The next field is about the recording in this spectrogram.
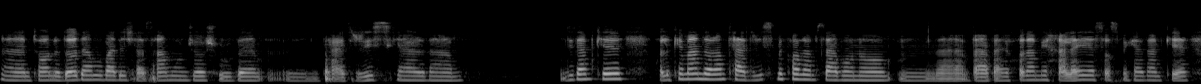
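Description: A woman with an ordinary speaking voice, medium pitch, fairly even intonation, and a moderate pace. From Iran, Gilan (Langarud). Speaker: former language student, hospital worker. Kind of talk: interview.

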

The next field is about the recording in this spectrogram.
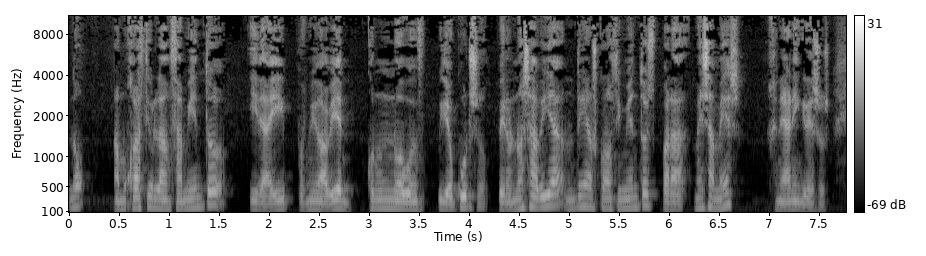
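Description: A man with a fairly high pitch and a dark, mellow tone, very fast pace, ordinary pitch variation, dry, close sound with no echo and a quiet background. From Madrid, Spain (Móstoles). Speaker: online entrepreneur, former police officer. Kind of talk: interview. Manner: casual, filler-heavy.

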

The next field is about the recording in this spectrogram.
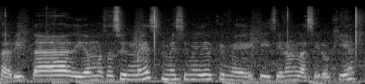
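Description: A woman speaks at a very fast pace in a fairly high pitch. Music plays in the background. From Mexico, Tijuana. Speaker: podcast host, audiovisual producer. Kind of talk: casual chat.

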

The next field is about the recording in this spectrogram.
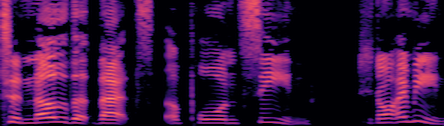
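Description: Lively intonation in a British accent at a moderate pace, on a very clean recording with a silent background and a dry, close sound free of echo. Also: woman. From England, British Indian family. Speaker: podcast co-host. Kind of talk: casual chat.

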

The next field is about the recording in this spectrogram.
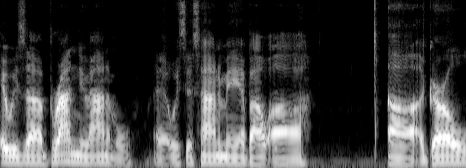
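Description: A man speaks in a Scottish accent on a very clean recording with a silent background. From Scotland. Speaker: community member, guest. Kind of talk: casual interview chat. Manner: laid-back, chatty.

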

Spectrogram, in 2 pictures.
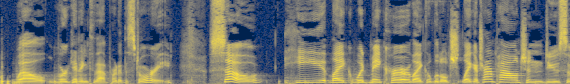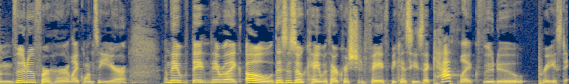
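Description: In an American accent, a woman talks at a moderate pace, her tone bright and sharp. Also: medium pitch for a woman, ordinary pitch variation. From US South. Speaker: podcast co-host. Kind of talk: casual chat. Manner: halting, frequent fillers.

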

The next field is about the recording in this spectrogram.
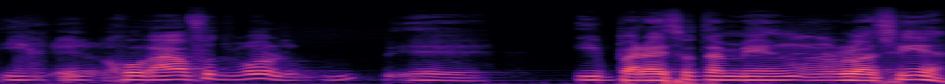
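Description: The man's voice has a dark, mellow tone. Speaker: podcast co-host. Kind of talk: casual chat; reading aloud.

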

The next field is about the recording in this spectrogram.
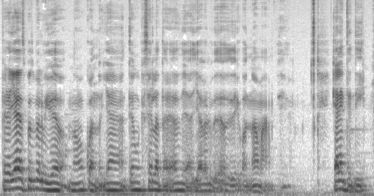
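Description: Someone with a Mexican accent talks at a very fast pace over noticeable background noise. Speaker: podcast host, student. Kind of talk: casual monologue. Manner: halting, many fillers and repetitions.

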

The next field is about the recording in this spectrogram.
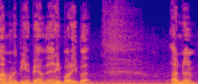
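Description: Here a man is speaking. He has an Australian accent. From Australia, rural New South Wales. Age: 20s. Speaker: singer in a punk band. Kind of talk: casual interview. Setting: tour bus at a festival.

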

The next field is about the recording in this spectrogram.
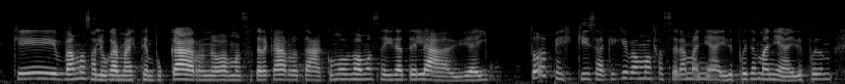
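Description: With an Argentine accent, a woman speaks at a fairly quick pace, her fairly high pitch following fairly even intonation. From Argentina. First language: Spanish (speaking Portuguese). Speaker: travel content creator. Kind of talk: casual chat.

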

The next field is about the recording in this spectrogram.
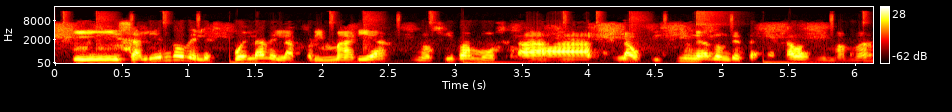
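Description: A man speaks at a moderate pace with ordinary pitch variation while music plays behind him. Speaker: music fan guest. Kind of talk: casual chat.

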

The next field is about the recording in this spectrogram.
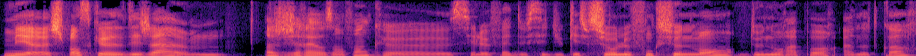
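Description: An unremarkable speaking voice from a woman, medium in pitch with ordinary pitch variation, at a fairly slow pace. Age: 20s. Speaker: performance artist and author. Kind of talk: testimony.

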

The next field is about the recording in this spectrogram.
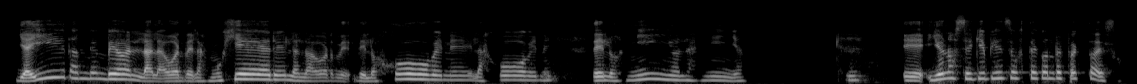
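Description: A woman with a Chilean accent speaks at a fairly slow pace and medium pitch, her pitch swinging very widely. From San Javier, Chile. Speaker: podcast host. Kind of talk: casual interview.

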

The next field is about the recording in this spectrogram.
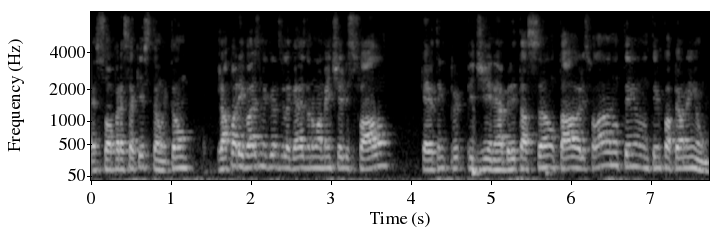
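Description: Very fast delivery with fairly even intonation. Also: man, fairly high pitch for a man. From Brazil, Santos (São Paulo coast). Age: 20s. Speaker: police officer. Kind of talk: interview.

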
